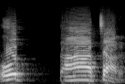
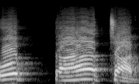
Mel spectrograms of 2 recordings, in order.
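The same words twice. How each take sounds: First: অত্যাচার slowly, with the t held double; teacher repeats অত্যাচার slowly for the class; drawn out. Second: অত্যাচার stretched very slowly, syllable by syllable; teacher slowly stretching অত্যাচার for the class; drawn out. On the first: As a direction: stretch অত্যাচার, leaning on the double t. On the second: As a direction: pull অত্যাচার out slowly, the way it is spoken. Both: Shown as a demonstration. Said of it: "যেভাবে বলবা সেভাবে".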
